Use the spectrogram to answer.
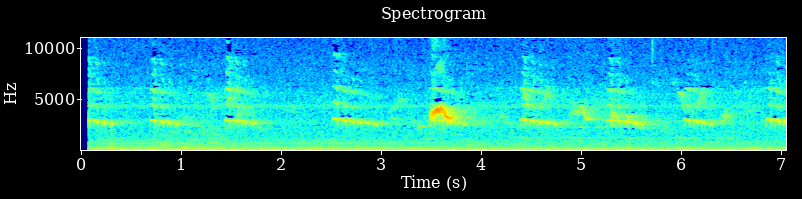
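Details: Red-whiskered bulbul (Pycnonotus jocosus) at WII Dehradun in April 2015, giving soft, high chirps about once a second, with one louder, brighter note midway, over a faint background hiss.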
